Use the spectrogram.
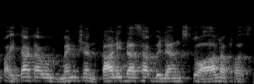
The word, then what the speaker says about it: Kalidasa: from ancient time onwards kalidasa all of you know I don't I'm pronouncing in sanskritic way kalidasa I say I don't say kalidas okay so kalidasa actually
